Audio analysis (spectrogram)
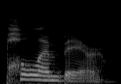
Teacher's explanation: Drop the D in and, because you're connecting everything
